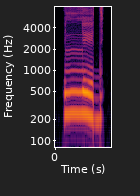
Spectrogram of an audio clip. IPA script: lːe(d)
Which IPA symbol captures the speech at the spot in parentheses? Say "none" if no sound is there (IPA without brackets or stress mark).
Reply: d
